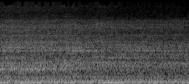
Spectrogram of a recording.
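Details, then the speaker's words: 2007 Chevy Silverado 4.8L V8 idling after starter replacement, with a noted oil leak: a steady, even low rumble with no knocks or misses, a healthy idle. "So, she running. I like that sound. Good."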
